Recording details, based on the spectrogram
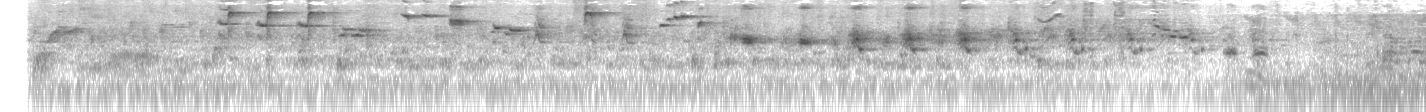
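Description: A Bali myna sings a varied jumble of whistles, chatters and squeaky notes, running in quick bursts of about two or three per second.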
